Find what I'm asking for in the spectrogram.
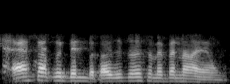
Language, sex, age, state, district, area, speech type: Hindi, male, 18-30, Rajasthan, Jaipur, urban, conversation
